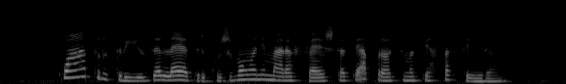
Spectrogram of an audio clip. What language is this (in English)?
Portuguese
